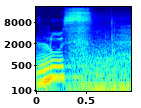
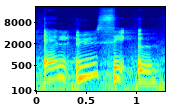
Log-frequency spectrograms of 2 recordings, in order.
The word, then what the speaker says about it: Luce: fille au nom de Luce. Bon, je le dis en français parce que ça s'écrit L-U-C-E. Je ne sais pas, peut-être d'autres diront en allemand Luce, c'est comme vous voulez, mais je n'ai pas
